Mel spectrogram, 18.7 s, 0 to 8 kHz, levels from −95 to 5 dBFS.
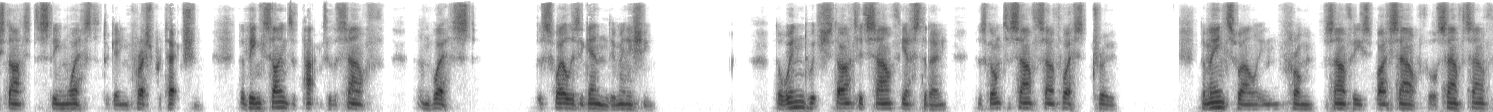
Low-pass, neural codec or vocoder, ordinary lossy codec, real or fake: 7.2 kHz; codec, 24 kHz, 6 kbps, HILCodec; AAC, 32 kbps; fake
